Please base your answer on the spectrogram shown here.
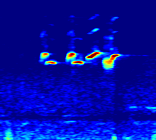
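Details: Double-collared seedeater carried on an outing without a cage, giving a brief burst of four high, clear whistled notes, the last one slurred, within about one second.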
